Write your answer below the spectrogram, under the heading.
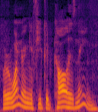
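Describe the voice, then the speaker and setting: A man's voice: medium pitch, very animated, brisk, a little mellow, slightly rough, voice pushed up. A man voicing a group of impatient little princess girls. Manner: impatient, pleading.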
